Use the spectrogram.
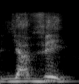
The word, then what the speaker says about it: Yahweh: In the Hebrew, it is YHVWWH, but they pronounce it Yahweh.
